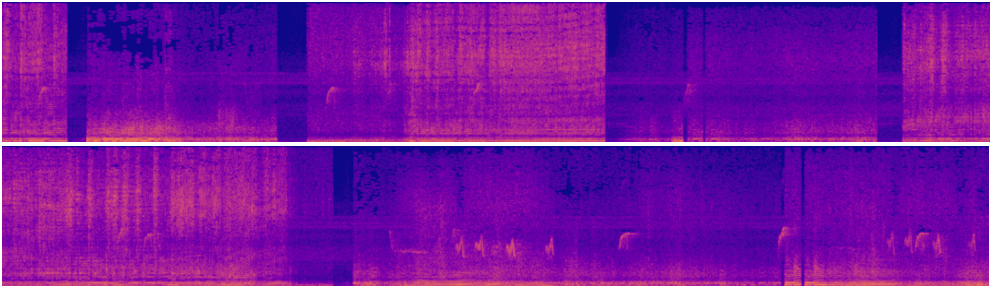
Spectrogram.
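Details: Bees buzzing as a steady droning hum with strong low harmonics, cut into separate stretches by brief silent gaps, with faint high chirps in the background.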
